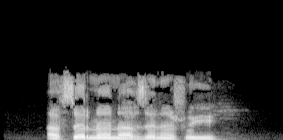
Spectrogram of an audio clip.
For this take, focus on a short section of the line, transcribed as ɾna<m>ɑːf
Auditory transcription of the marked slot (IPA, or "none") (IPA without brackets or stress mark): n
